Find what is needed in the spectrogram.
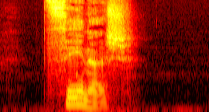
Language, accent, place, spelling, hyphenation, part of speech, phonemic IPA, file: German, Germany, Berlin, szenisch, sze‧nisch, adjective, /ˈst͡seːnɪʃ/, De-szenisch.ogg
- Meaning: scenic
